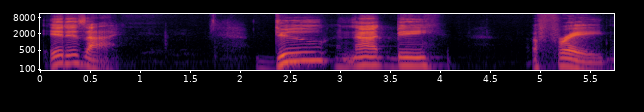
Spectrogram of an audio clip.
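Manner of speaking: soft and slow, calming frightened men; hushed slow comfort; quiet reassurance. Retold or imitated. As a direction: gently hush their fear, drawn out. Jesus quoted calming disciples.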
